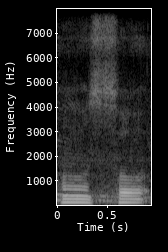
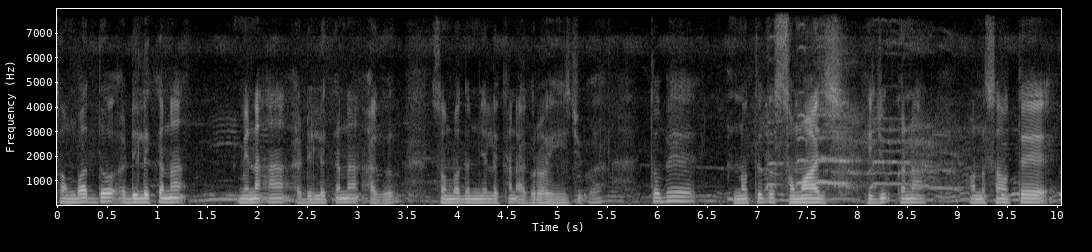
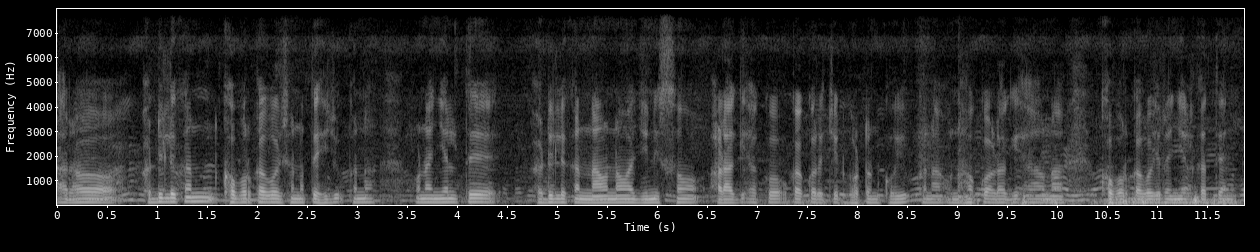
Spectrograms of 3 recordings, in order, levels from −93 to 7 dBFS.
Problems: continuous background conversations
